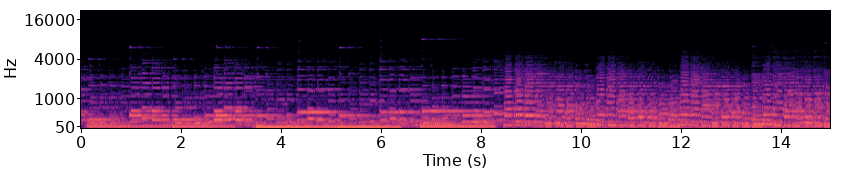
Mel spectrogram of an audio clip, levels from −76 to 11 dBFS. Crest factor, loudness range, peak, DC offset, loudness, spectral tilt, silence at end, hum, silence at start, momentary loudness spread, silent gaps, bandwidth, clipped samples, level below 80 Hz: 12 dB; 1 LU; -8 dBFS; under 0.1%; -21 LUFS; -9 dB/octave; 0 s; none; 0 s; 3 LU; none; 8.6 kHz; under 0.1%; -24 dBFS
